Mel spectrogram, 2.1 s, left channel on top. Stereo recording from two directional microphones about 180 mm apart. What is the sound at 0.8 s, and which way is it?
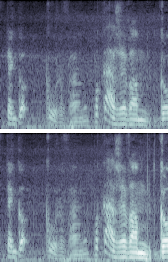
Speech, 15° right (ahead or behind).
